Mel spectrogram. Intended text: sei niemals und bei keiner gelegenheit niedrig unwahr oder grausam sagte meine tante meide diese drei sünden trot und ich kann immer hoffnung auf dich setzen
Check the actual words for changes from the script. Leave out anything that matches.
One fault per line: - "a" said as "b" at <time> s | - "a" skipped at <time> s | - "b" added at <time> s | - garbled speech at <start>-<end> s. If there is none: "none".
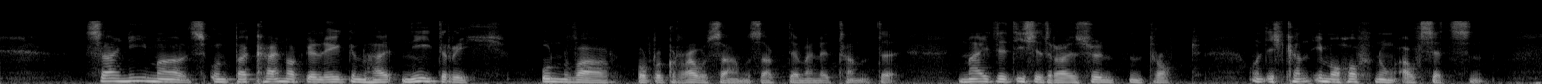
- "dich" skipped at 14.2 s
